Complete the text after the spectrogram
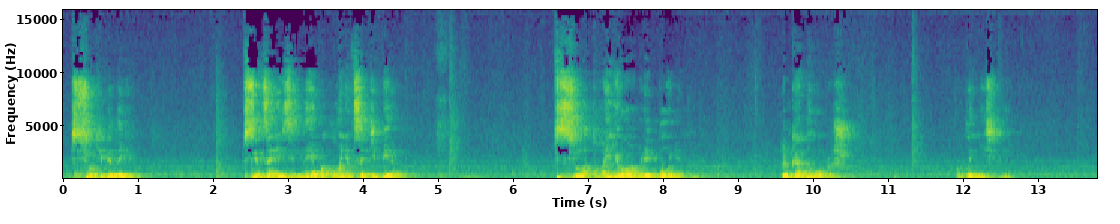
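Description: A man speaks with animation into a microphone through a loudspeaker, in short bursts with pauses.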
